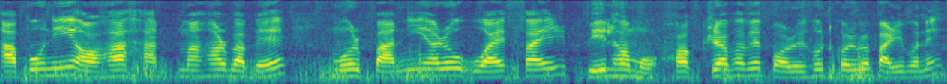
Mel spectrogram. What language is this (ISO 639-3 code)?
asm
